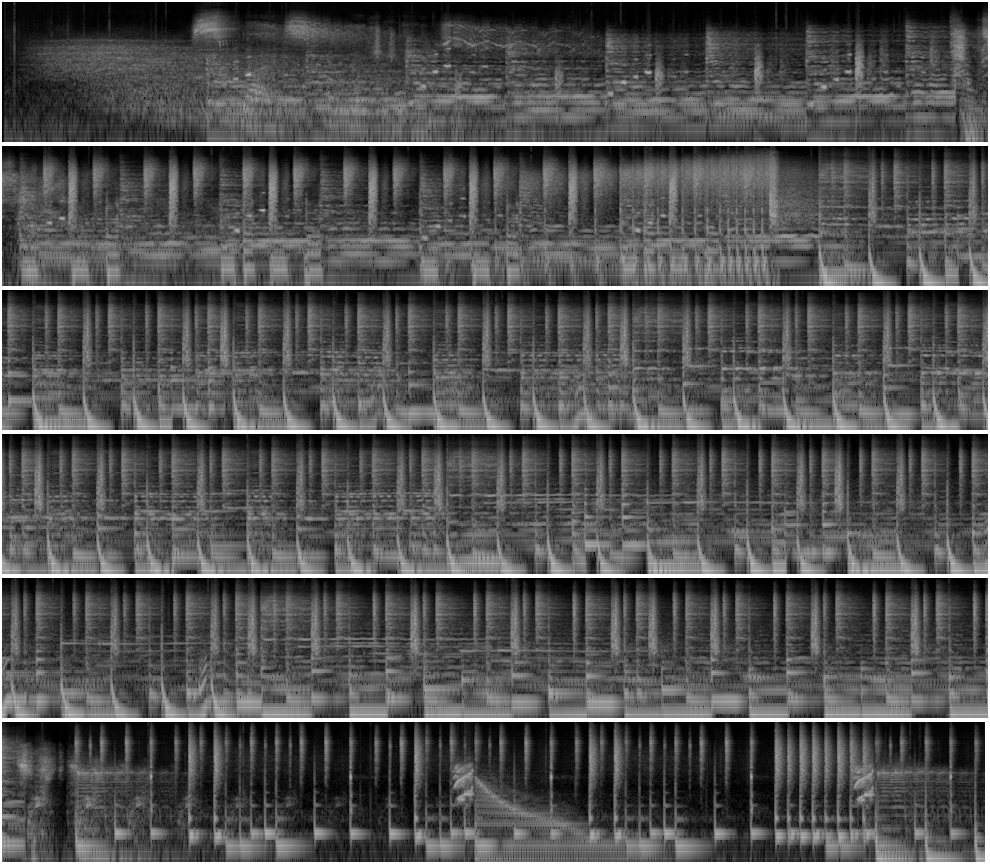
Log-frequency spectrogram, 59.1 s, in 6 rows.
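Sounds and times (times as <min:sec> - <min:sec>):
lofi house music: 0:01.9 - 0:59.1.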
